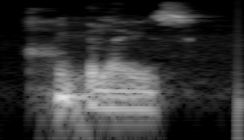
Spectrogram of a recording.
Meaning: An enzyme that catalyzes the hydrolysis of a substrate
- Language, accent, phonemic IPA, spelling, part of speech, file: English, Southern England, /ˈhaɪdɹəleɪz/, hydrolase, noun, LL-Q1860 (eng)-hydrolase.wav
